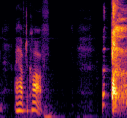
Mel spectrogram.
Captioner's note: coughing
